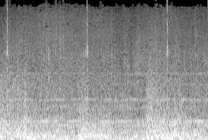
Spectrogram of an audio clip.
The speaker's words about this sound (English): The boy is on his way to his grandmother's house for lunch when he hears the sounds. The air raid sirens blaring, the whirring and clanging of planes in the sky, and the crashing of bombs in the distance.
